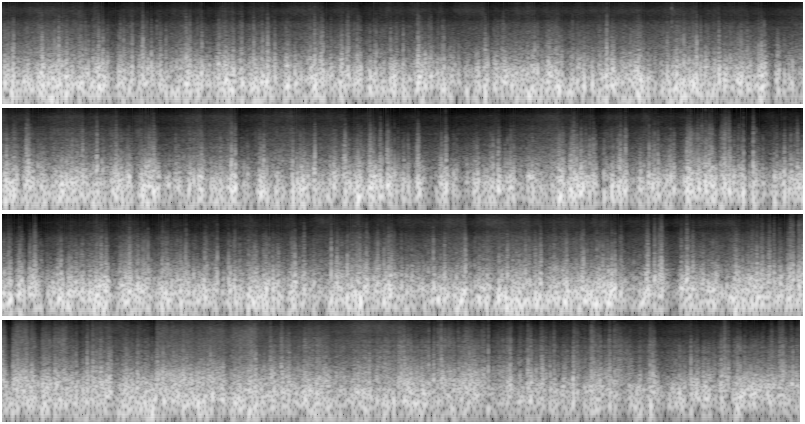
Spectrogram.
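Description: Strong wind buffeting the microphone in gusts, a heavy low rumble, with rough surf washing over rocks beneath it.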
